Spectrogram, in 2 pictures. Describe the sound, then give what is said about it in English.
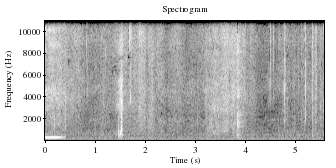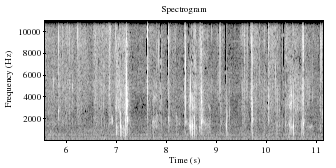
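Crunching from a dog chewing a treat: faint, irregular crisp bites and crackles scattered over a steady low hum, with a brief louder noise at the start. “Hella crunching.”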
